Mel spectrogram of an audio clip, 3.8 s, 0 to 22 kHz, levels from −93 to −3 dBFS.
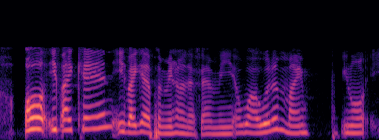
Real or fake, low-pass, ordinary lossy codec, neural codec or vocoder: fake; 5.4 kHz; MP3, 48 kbps; codec, 16 kHz in and 24 kHz out, 2.2 kbps, FireRedTTS-2 codec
